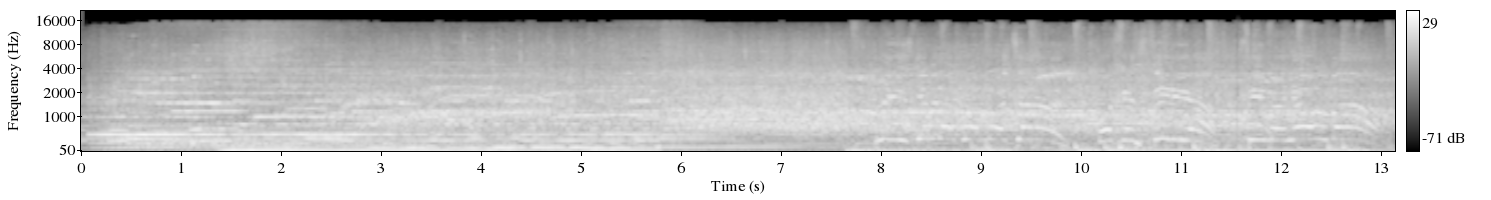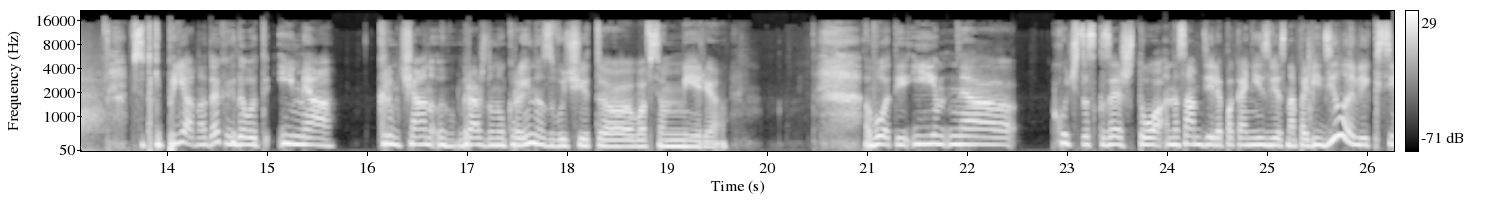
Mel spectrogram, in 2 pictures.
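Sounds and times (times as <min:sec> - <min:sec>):
sustained low music: 0:00.0 - 0:13.4
large audience standing ovation applause: 0:01.7 - 0:13.4
excited cheers and whoops: 0:02.2 - 0:13.4
speech: 0:14.2 - 0:19.8, 0:20.5 - 0:26.2.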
